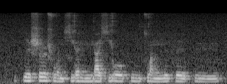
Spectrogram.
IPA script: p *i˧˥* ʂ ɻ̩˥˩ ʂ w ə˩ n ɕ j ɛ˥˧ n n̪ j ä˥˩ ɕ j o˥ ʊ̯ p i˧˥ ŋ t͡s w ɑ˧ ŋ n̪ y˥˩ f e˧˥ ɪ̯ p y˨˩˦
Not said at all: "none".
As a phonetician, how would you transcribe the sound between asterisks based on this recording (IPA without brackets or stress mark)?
i˧˥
